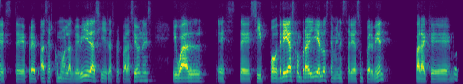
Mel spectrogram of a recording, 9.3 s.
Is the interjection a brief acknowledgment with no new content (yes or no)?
no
